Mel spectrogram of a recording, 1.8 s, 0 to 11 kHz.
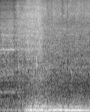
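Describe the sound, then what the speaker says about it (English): A Mercedes R107 engine, started after ten years without driving, catches and revs, a loud close low rumble that swells and holds at a steady elevated idle. "let's see what happens now when we start this car up. I'm hoping it will rev normally"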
